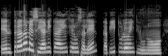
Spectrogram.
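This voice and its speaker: A woman reading scripture aloud in a measured, deliberate narration. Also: high voice, lively intonation, dry recording. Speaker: Bible narrator.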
